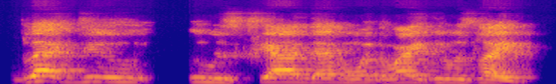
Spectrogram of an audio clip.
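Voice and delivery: ordinary delivery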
